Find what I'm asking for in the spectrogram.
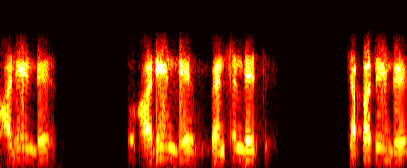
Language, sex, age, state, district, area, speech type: Malayalam, male, 60+, Kerala, Kasaragod, rural, conversation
